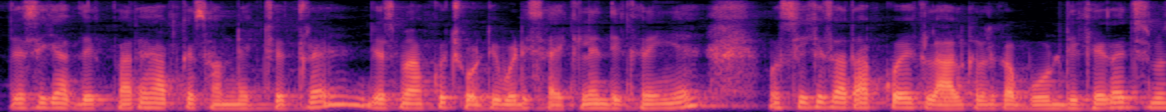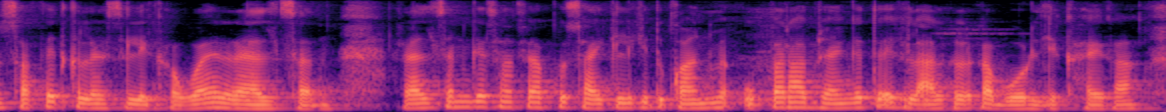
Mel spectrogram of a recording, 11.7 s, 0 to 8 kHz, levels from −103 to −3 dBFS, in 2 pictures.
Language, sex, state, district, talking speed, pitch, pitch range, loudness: Hindi, male, Jharkhand, Jamtara, 285 wpm, 115 Hz, 110-130 Hz, -31 LUFS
